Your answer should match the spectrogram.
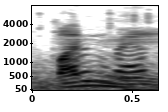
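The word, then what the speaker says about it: Bánh mì: Right now, we're gonna get some Bahn Mi. It's pronounced Bahn Mi, to be precise.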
